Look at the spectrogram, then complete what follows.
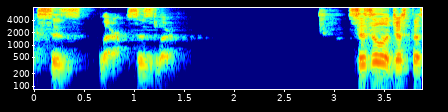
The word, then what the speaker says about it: Sizzler: So this one, a little bit like a softer Z, it's not like a Z, but actually like Sizzler, Sizzler.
